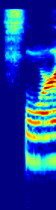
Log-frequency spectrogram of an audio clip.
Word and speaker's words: Foor: So the first one is Ancestral Medicine by Daniel Foor, and it's not spelled like the number, it's Foor.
